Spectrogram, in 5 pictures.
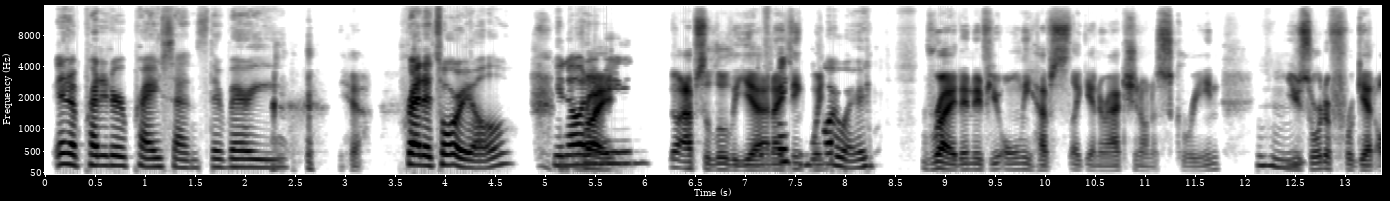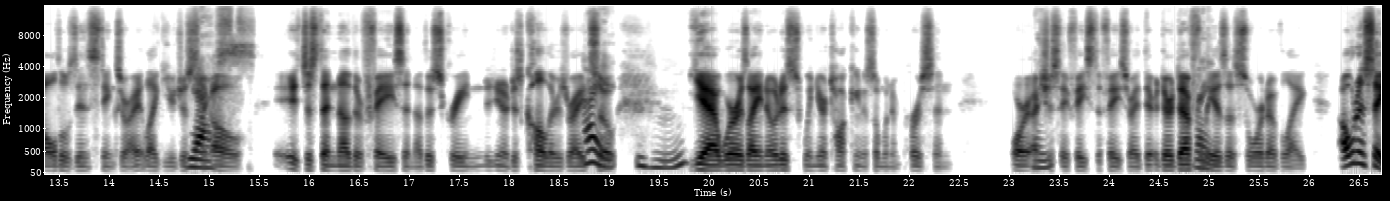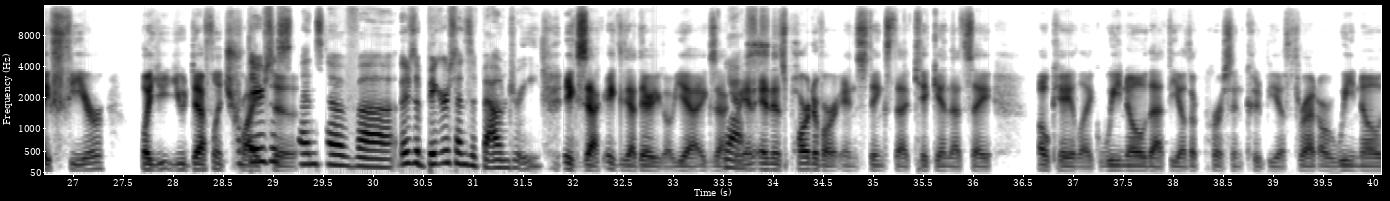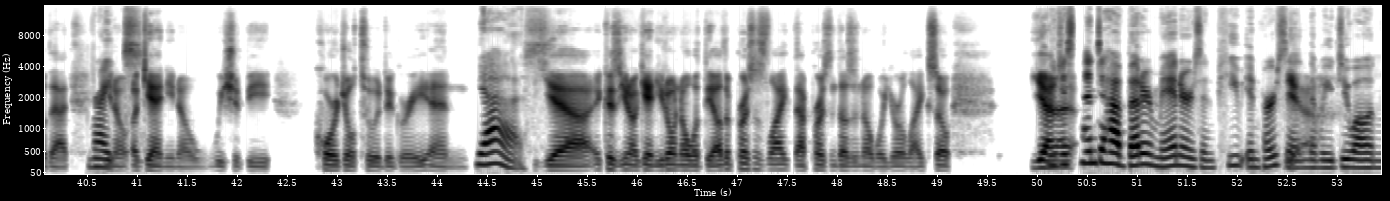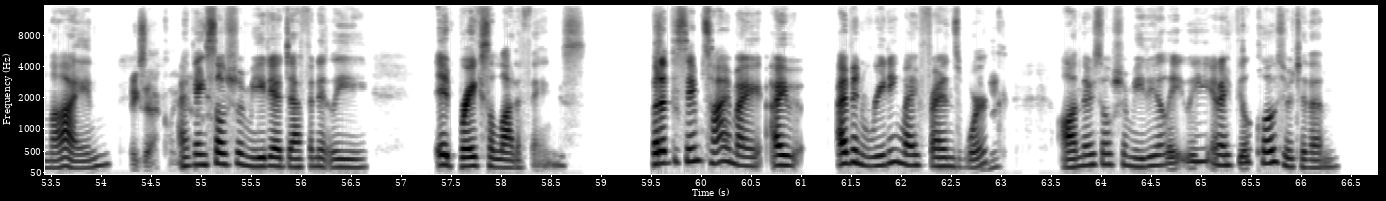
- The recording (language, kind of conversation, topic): English, unstructured, How has social media changed the way we connect with others?
- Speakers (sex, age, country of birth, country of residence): female, 25-29, United States, United States; male, 35-39, United States, United States
- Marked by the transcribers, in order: chuckle; other background noise; tapping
